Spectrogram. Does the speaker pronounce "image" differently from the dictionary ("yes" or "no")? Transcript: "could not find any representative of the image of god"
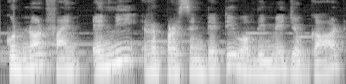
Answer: no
